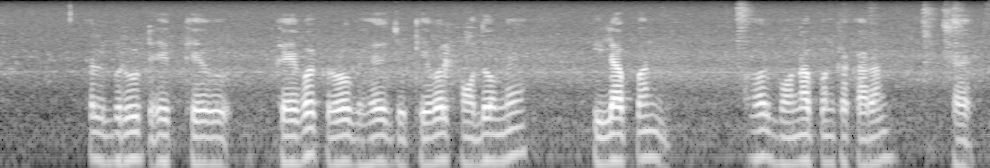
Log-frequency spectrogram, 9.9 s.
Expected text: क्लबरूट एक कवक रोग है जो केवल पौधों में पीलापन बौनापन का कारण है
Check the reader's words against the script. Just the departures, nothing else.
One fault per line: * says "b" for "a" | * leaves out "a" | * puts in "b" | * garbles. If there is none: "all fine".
* puts in "और"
